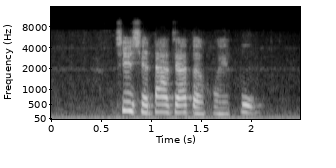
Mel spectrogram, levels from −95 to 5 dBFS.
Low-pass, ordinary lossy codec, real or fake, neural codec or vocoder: 7.2 kHz; Opus, 24 kbps; fake; codec, 16 kHz, 16 kbps, FreqCodec, smaller model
